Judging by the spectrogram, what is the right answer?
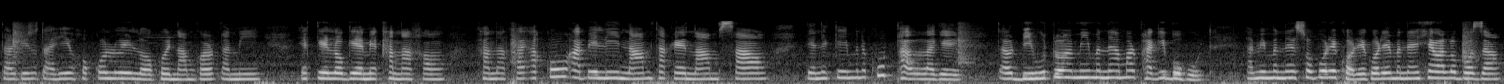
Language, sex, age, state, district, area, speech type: Assamese, female, 30-45, Assam, Nalbari, rural, spontaneous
